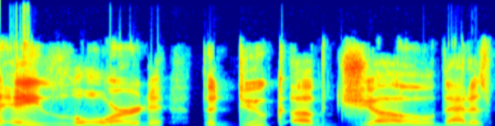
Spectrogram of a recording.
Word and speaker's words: Zhou: Again, that is pronounced Zhou in English.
